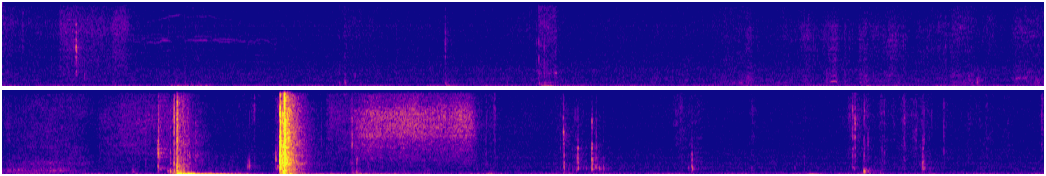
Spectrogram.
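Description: Hands working a black hard-shell Flawless Football card case, which will not open: faint clicks and small knocks throughout, and two louder thunks about six seconds in, half a second apart. A steady low hum sits underneath.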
